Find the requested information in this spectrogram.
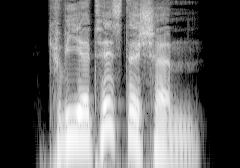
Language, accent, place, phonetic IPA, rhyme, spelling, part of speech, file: German, Germany, Berlin, [kvieˈtɪstɪʃm̩], -ɪstɪʃm̩, quietistischem, adjective, De-quietistischem.ogg
- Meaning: strong dative masculine/neuter singular of quietistisch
